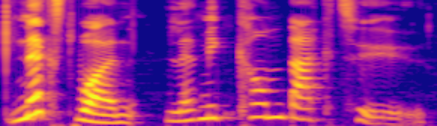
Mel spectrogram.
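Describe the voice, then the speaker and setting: Stammering woman, lively pitch. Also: slow. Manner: hesitant, stammering, friendly. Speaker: podcast host. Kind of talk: casual podcast interviewing.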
